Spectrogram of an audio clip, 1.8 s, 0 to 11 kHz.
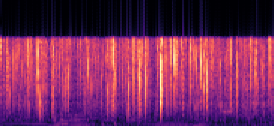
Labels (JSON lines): {"label": "biophony, cascading saw", "recorder": "SoundTrap 600 or HydroMoth"}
